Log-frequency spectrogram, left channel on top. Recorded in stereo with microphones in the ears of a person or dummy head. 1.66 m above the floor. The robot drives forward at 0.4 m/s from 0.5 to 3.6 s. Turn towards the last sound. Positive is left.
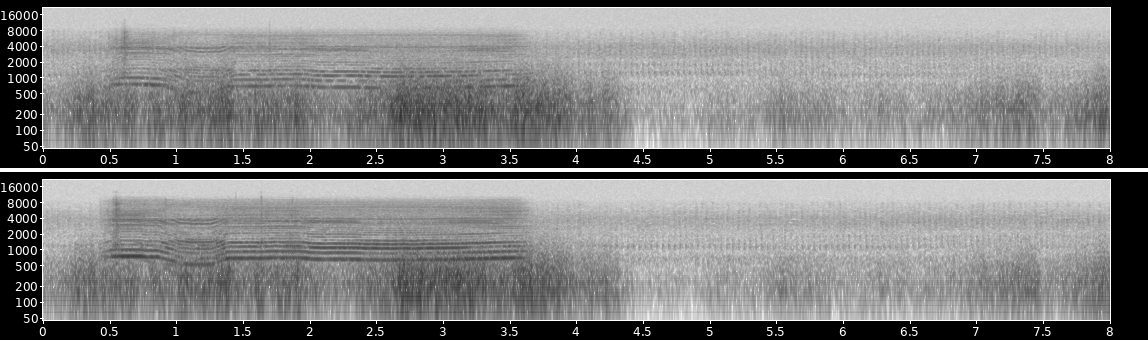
No sound to turn to.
